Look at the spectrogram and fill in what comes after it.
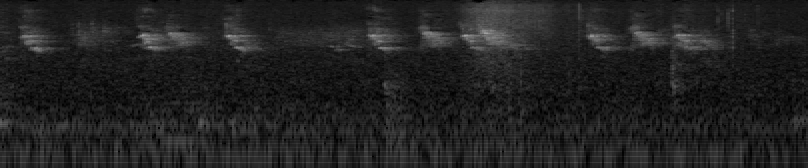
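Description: Small birds chirping: a run of short, high chirps, roughly two a second, with a brief noisy burst about three and a half seconds in.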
